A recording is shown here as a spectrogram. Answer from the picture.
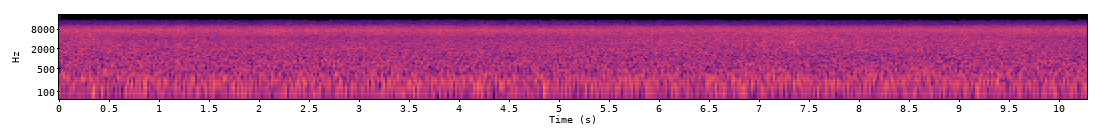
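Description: Whitewater rapids rushing loudly and steadily, heard at water level from a kayak in the middle of the rapid.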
